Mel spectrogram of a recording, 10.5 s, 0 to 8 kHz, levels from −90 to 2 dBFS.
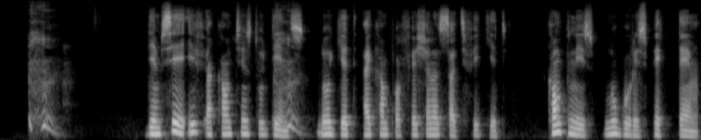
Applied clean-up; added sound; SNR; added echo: neural mask model Resemble Enhance denoiser.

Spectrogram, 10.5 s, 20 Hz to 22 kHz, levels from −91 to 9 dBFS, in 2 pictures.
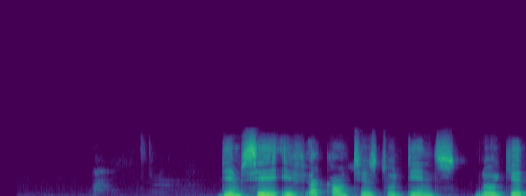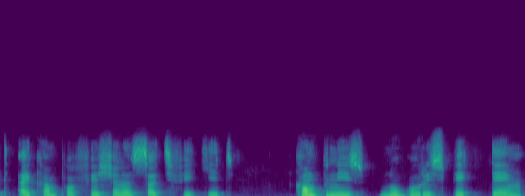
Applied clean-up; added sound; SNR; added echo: none; none; none; none.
